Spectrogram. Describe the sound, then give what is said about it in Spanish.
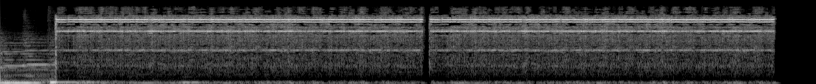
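A loud alarm clock bell rings continuously for about seven seconds, shrill, with one brief break partway through before it abruptly stops. “El despertador de los lunes, con Nacho Herranz y todo su equipo.”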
